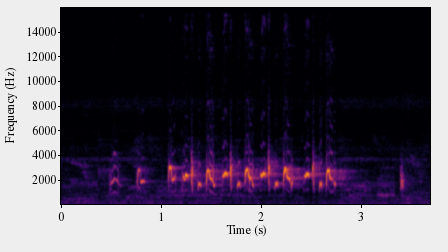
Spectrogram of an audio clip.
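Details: Sooty-headed bulbul female (trucuk) calling a male, used as a lure: two lead-in chirps, then a rapid chattering phrase of bubbly notes, ending with one isolated chirp.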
